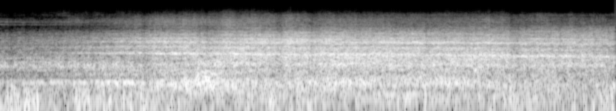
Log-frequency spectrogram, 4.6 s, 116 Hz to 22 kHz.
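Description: Mat '64 electric train approaching, its running noise and a high whine swelling to a peak about two to three seconds in, the whine sinking slightly in pitch near the end.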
